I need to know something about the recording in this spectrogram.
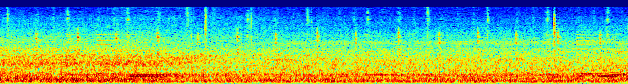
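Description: A car's turn-signal indicator ticking steadily, about two to three clicks a second, over a low steady hum in the car cabin.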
